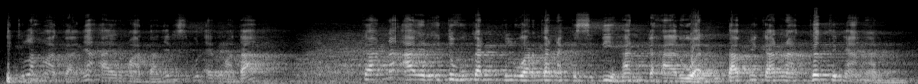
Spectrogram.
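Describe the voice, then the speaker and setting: Preacher man in a booming echoey hall. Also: moderate pace, slight background noise. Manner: lively storytelling that acts out voices and chants in Arabic. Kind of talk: sermon to a live congregation. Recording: distant mic in a reverberant hall.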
